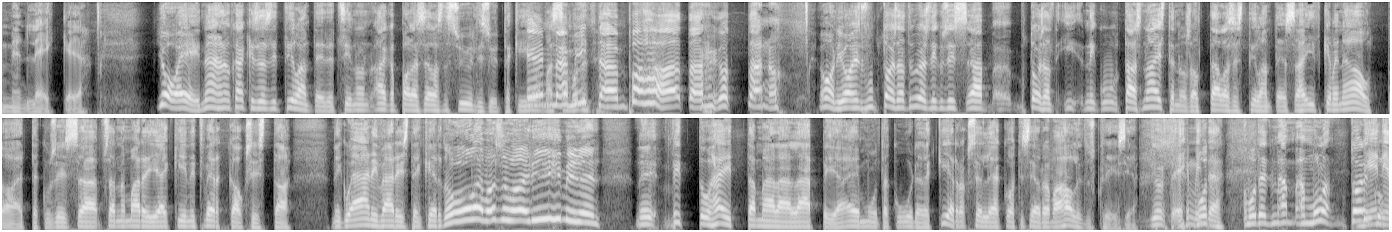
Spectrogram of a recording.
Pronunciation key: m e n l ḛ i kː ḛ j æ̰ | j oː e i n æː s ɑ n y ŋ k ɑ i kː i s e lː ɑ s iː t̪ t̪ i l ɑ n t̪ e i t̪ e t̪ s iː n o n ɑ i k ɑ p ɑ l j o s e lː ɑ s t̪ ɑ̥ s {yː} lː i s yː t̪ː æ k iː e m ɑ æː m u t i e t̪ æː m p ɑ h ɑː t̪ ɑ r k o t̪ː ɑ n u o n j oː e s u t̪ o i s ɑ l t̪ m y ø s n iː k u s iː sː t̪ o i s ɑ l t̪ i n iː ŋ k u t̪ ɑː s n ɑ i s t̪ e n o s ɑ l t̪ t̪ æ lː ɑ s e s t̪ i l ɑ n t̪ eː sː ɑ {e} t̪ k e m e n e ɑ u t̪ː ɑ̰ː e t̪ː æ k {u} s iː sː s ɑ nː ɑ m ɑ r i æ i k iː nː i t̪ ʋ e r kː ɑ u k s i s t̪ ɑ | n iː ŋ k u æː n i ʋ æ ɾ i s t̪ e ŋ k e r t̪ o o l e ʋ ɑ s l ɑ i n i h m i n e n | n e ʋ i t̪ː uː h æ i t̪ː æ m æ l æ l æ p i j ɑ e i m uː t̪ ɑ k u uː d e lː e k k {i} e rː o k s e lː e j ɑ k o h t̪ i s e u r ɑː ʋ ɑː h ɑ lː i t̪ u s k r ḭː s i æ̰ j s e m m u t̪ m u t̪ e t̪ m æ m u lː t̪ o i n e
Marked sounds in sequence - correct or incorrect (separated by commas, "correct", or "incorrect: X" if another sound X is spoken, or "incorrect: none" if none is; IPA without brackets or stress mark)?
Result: correct, incorrect: i, correct, correct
